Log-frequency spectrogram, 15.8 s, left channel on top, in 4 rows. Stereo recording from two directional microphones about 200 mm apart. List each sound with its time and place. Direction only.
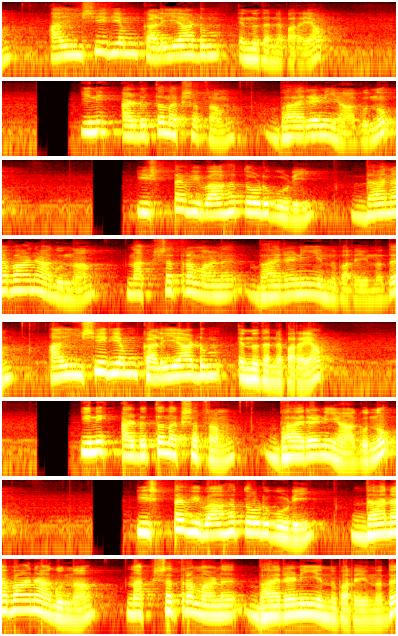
0.2 s speech: 35° right (ahead or behind)
4.7 s speech: 30° right (ahead or behind)
9.2 s a man's voice: 25° right (ahead or behind)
